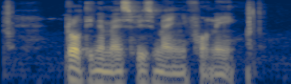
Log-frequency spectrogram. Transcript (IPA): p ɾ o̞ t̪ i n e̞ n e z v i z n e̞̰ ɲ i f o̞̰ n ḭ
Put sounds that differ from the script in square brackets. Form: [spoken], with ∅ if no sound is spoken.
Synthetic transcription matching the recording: p ɾ o̞ t̪ i n e̞ [m] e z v i z [m] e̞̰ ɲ i f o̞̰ n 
